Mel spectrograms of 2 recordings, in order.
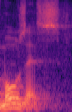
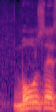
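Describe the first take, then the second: First: "Moses" closed with an s; "Moses", ending in a hissed -es; Greek-style final S. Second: "Mose" ending on an open e; "Mose", two syllables, vowel-final; without final S. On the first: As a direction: say "Moses" with the s added after the e. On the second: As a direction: say "Mose" with no s at the end. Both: Shown as a demonstration. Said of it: "noch ein S anhängen".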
